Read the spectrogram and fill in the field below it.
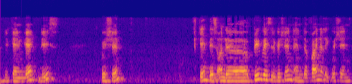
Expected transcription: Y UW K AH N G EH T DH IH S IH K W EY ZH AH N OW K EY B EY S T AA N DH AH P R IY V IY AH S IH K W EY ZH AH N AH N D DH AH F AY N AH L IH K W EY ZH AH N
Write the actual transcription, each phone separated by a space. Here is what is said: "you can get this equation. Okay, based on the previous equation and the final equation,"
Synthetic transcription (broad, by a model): Y UW K AH N G EH T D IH S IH K W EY S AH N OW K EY B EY S AA N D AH P R IY V IY AH S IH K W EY SH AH N AH N D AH F AY N AH L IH K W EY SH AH N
